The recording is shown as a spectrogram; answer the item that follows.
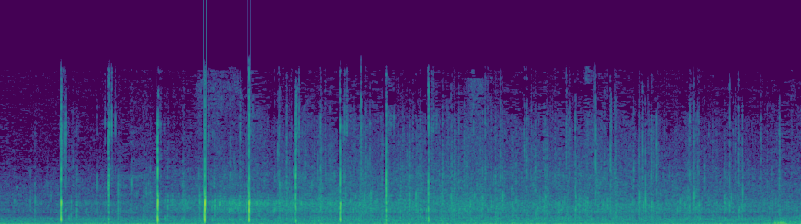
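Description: Footsteps on a stage floor picked up by the stage microphones: a run of sharp clicks, about three a second, that stops about three seconds in, over faint open-air crowd ambience.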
